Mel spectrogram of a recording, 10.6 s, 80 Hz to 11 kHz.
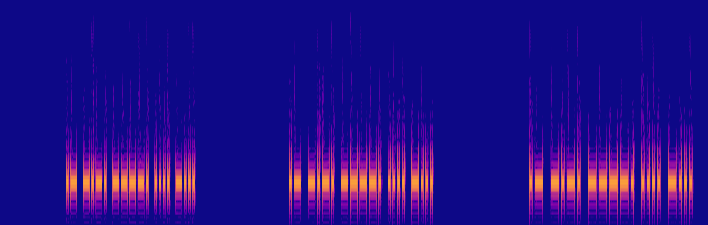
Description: Morse code, heard as a keyed tone, about 31 wpm, 700 Hz. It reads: AC9HB AC9HB AC9HB
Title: Speed Racing - USA 2x2 Call Signs 25wpm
